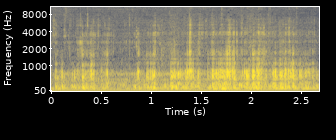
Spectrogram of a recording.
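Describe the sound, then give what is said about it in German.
A coffee machine gurgles steadily, a bubbling, sputtering liquid sound with irregular pops and hisses that swells slightly louder toward the end, with no voices. “Also ob ich mich von gurgelndem braunem Wasser wecken lassen will?”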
